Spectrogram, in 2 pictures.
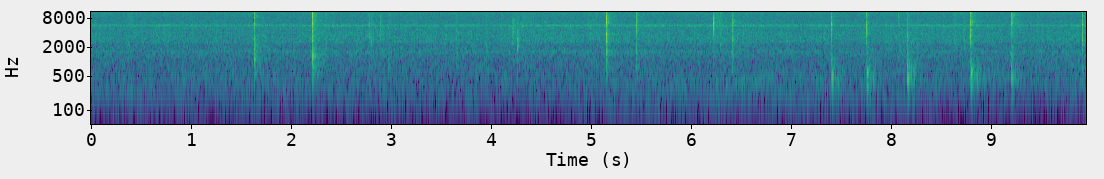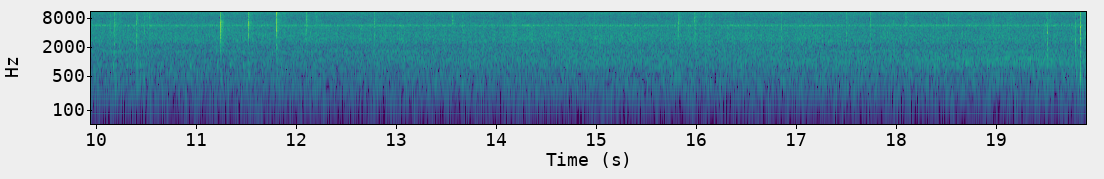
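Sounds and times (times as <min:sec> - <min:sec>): woodpecker knocking on tree: 0:07.4 - 0:10.6.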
